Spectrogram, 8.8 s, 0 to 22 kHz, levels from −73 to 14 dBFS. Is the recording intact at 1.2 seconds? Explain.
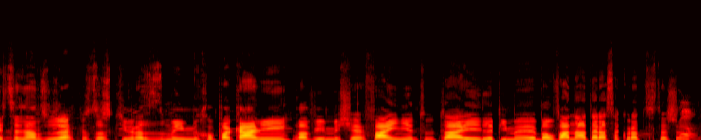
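No. At 1.2 seconds the audio sits inside a time-stretched section running from 0.0 to 6.12 s. Software likely stretched this stretch to fill a longer duration, playing it at about 0.61 times its original pace while holding pitch steady by repeating short slices of the waveform. The result is slowed, drawn-out sound at unchanged pitch, before the pace jumps back to normal after 6.12 s.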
